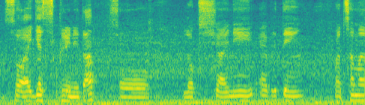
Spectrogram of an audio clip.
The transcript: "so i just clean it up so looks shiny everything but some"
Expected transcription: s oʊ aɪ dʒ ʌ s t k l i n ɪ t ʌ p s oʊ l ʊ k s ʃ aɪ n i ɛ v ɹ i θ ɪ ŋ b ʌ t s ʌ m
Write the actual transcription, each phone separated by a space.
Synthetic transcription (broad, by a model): s oʊ aɪ dʒ ʌ s t k l i n ɪ t ʌ p s oʊ l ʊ k s ʃ aɪ n i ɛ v ɹ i t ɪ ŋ b ʌ t s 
